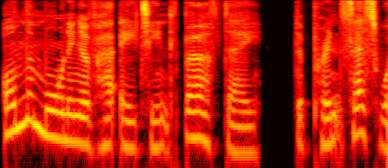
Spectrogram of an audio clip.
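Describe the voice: The setting behind the voice is quiet. Someone is doing plain reading aloud.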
